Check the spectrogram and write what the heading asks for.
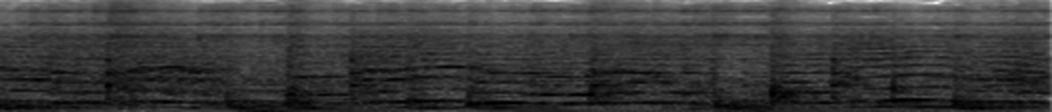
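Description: Instrumental break in an Egyptian Arabic pop song, with no singing: the band plays a stepping melody over a steady percussion beat.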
